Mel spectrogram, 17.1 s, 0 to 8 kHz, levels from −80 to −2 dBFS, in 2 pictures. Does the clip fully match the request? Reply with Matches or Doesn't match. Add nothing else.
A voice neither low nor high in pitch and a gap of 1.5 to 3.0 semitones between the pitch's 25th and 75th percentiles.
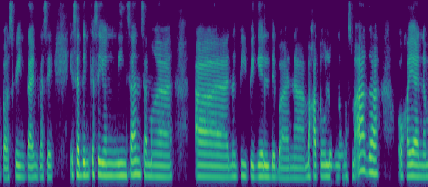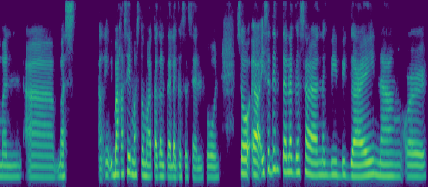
Matches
